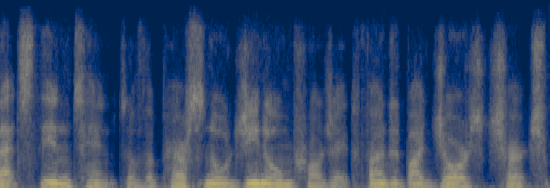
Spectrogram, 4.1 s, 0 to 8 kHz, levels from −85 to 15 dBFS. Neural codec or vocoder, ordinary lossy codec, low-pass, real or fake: vocoder, 24 kHz, 100 mel bands, Vocos; Opus, 24 kbps; 7.2 kHz; fake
